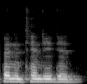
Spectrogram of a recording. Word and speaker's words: Benintendi: Andrew Benintendi.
